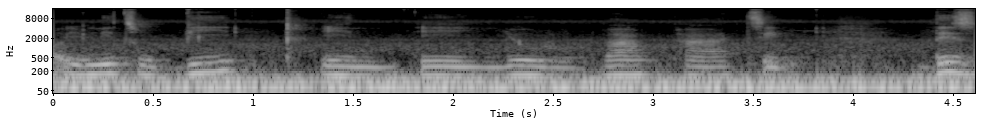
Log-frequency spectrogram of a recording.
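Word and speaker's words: gb: It is not pronounced gib. No, don't say gib. No, don't say gib. It's pronounced together. B.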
